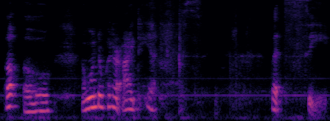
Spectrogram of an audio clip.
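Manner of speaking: hushed, teasing whisper. Acted. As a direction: lean in and whisper it to the kids. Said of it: "whispered aside to listeners".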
